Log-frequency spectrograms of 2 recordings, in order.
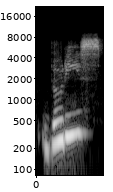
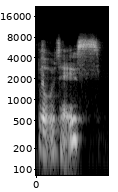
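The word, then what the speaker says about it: Boötes: and the constellation of the tastes I know it's spelled bootys but it's pronounced bit ace and you can see it's that kind of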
